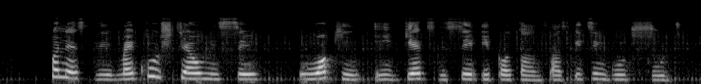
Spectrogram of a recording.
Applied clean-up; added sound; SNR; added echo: neural mask model RNNoise.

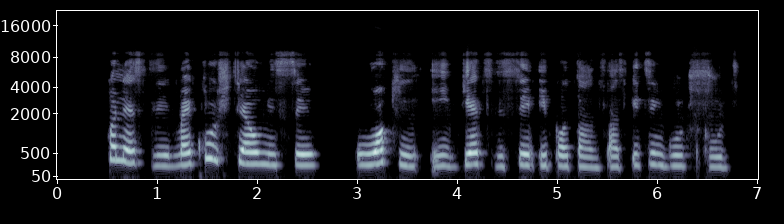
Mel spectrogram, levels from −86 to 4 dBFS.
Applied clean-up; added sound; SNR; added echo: neural mask model Resemble Enhance denoiser.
